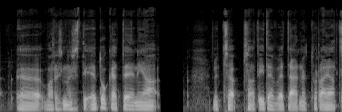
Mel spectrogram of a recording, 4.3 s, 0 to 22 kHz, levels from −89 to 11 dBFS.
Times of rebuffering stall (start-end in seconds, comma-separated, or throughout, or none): 2.00-2.29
